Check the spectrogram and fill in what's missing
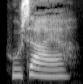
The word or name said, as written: husejer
